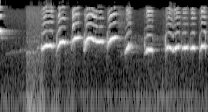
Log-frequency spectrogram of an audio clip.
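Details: Home-kept greater green leafbird singing, used to coax silent birds into song: a lively run of about a dozen clear, slurred whistled notes, some rising and some falling, delivered rapidly after a brief soft rustle at the start.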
